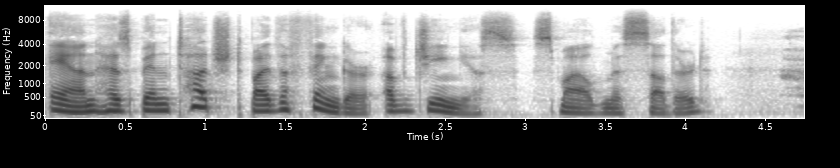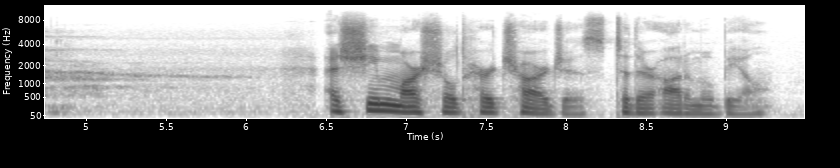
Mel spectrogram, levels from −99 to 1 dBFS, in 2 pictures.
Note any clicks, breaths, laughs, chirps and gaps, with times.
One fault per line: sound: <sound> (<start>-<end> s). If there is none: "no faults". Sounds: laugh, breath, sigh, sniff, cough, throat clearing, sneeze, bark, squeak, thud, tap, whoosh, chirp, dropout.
sound: sigh (4.6-6.1 s)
